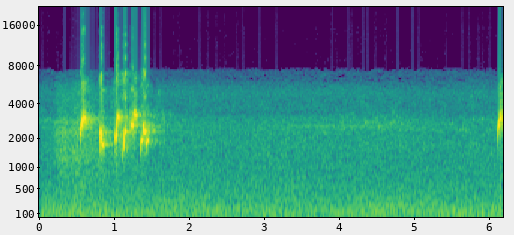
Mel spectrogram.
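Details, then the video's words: Red-whiskered bulbul singing one quick phrase of five or six bright, slurred whistles that rise and drop, followed by a long pause and the start of another note at the end; faint low hum beneath. "Tiếng chim chào mào"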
